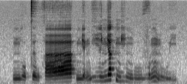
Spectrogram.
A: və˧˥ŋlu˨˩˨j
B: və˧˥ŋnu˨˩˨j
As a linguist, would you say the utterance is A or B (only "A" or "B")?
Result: B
